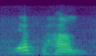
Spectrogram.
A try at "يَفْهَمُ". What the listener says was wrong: يفهمو. In مضارع we always add dhamma at the end.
